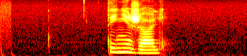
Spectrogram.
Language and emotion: Russian, neutral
